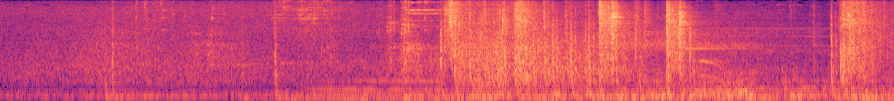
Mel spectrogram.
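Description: Gunfire during a hostage-rescue mission in the Call of Duty Modern Warfare II campaign, with bursts of rapid shots and sharp cracks that build in loudness over dull thuds and a faint voice underneath.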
